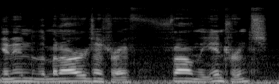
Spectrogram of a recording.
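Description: Light background noise, a dry sound with no echo, and a man speaking at a moderate pace. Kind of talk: casual vlog chat. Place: car. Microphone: phone near.

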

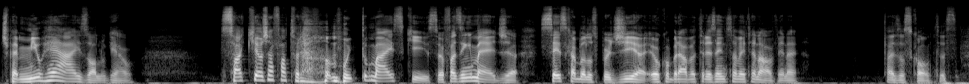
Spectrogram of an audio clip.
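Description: Against a quiet background, a man speaks at a moderate pace with very wide pitch swings and long, frequent pauses. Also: medium pitch for a man, dry sound with no echo. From São Paulo, Capão Redondo; São Paulo. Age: 30s. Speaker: hairdresser; podcast guest. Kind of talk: casual interview chat. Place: studio. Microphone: studio mic.

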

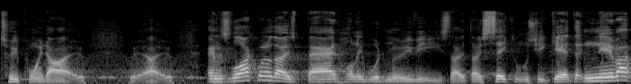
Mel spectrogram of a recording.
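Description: This man's pitch swings very widely. He keeps a moderate pace. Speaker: senator. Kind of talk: parliamentary speech. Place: hall. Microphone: podium.

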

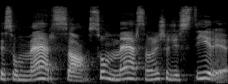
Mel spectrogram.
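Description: A woman speaks with a bright, sharp tone and ordinary pitch variation. Her tone is animated. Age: 20s. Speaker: decluttering consultant. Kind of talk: live stream talk to viewers. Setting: online live stream. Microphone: phone near.

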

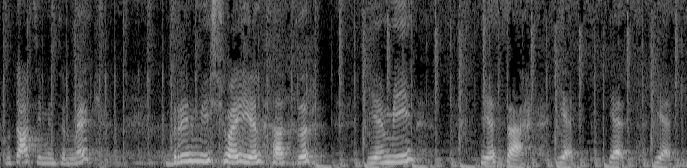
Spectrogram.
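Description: A woman's high pitch with ordinary pitch variation, very slow pace, music in the background. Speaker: fitness instructor. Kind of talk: workout instruction with counting. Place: home room.

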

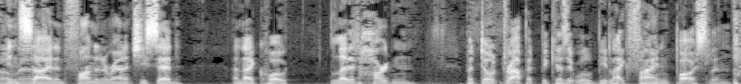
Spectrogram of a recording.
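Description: A man with a very deep, low pitch talks at a moderate pace with lively intonation. Music plays in the background, and the sound is dry and close with no echo. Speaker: podcast host. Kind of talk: casual banter in live podcast pre-show. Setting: live studio broadcast.

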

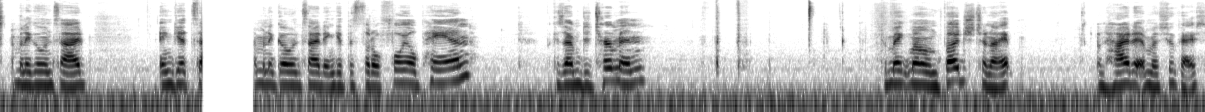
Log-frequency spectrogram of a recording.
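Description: At a moderate pace, a woman speaks with fairly even intonation and long, frequent pauses, and the sound is dry with no echo. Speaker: vlogger. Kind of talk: casual vlog chat. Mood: relaxed, chatty. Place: car. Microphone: phone near.

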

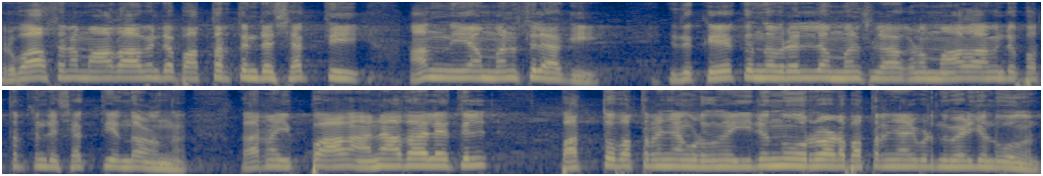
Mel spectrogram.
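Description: A man talks with a high pitch. His intonation stays fairly even. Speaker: churchgoer giving testimony. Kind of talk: testimony.

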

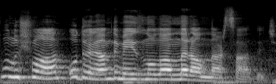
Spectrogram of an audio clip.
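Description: The tone is animated, with very wide pitch swings. The pace is very fast. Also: woman. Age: 30s. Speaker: YouTuber and mother; YouTuber. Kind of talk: casual vlog, reading out and answering comments. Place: office.

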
